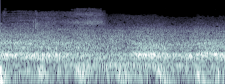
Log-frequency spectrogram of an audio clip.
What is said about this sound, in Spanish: El Sánchez Pizjuán, que se va vaciando poco a poco.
